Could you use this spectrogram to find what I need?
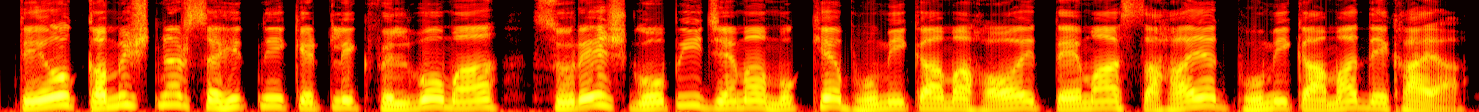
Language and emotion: Gujarati, neutral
